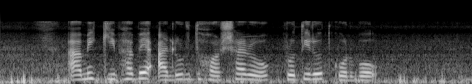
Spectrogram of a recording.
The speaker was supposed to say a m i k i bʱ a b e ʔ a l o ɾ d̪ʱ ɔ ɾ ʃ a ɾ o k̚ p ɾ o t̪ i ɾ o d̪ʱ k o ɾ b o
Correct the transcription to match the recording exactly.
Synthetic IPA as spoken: a m i k i bʱ a b e ʔ a l u ɾ d̪ʱ ɔ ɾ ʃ a ɾ o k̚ p ɾ o t̪ i ɾ o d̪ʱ k o ɾ b o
